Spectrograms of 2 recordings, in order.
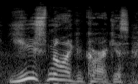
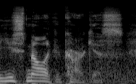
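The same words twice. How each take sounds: First: "You" stressed to single out the listener. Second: Said in the usual way. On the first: Real, not acted. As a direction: lean on "You", then fall away. Redirects insult by stressing you.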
